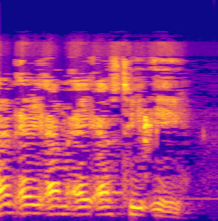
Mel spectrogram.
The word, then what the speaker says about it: namaste: It's spelled N A M A S T E. Now, yes. – So namaste. Namaste. namaste.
